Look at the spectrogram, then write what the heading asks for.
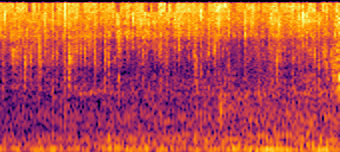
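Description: Water gushing steadily from a hose onto a newly set garden stepping stone, a continuous close splashing rush that holds for the whole stretch without talk.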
